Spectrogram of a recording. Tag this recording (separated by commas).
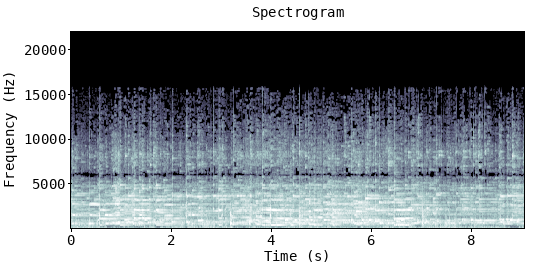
bovinae cowbell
